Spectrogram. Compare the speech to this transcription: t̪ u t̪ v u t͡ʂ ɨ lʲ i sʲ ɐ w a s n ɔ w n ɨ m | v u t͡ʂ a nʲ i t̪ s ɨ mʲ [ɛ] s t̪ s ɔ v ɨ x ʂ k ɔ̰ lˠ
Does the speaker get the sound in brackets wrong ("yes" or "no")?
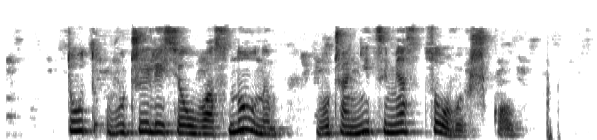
yes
